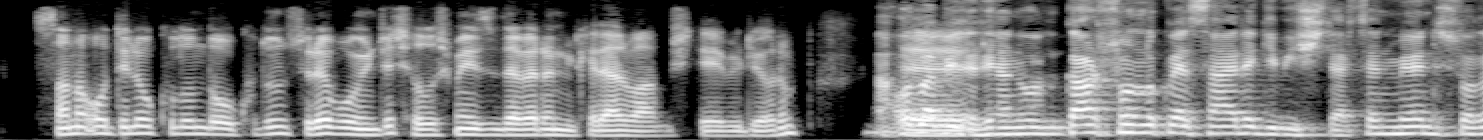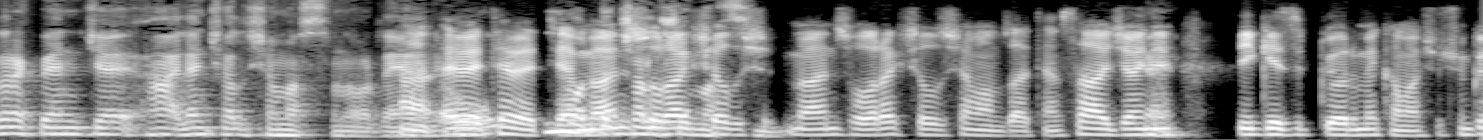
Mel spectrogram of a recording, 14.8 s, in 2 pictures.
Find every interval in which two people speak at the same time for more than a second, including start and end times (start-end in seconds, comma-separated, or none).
9.4-11.4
